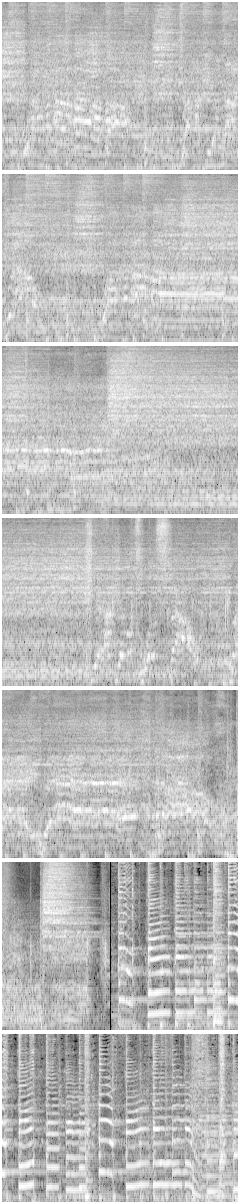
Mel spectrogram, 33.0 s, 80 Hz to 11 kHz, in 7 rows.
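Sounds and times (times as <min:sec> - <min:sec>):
man singing: 0:00.0 - 0:23.6
bass guitar: 0:00.0 - 0:33.0
distorted electric guitar: 0:00.0 - 0:33.0
drum kit: 0:00.0 - 0:33.0.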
